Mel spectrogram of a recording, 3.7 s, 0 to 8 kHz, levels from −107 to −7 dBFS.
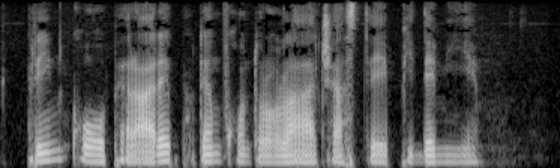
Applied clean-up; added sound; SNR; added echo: none; none; none; none.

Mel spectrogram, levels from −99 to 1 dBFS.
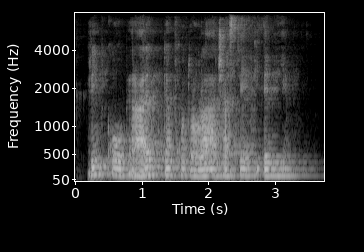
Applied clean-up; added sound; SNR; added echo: neural separator model SepFormer DNS4.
